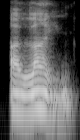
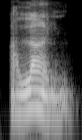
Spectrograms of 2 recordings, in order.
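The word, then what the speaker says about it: allein: lo vamos a pronunciar como aline aline digo que lo vamos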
